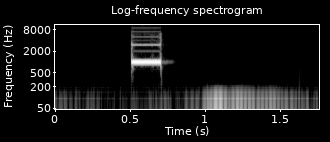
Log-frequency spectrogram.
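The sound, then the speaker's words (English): A single short electronic beep, the voicemail recording tone, sounds once for about a quarter second at a steady mid pitch, followed by faint low noise. “wait for the tone, which you'll hear soon”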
